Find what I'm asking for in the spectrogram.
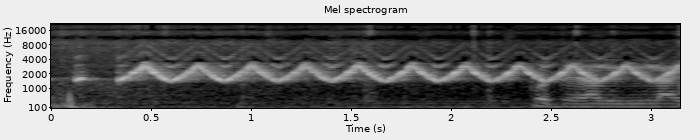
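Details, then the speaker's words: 1970 Pontiac LeMans with a newly installed alarm system (starter kill, flashing lights, door trigger): a loud siren warbles up and down about four times a second, then switches to a steady tone; the alarm works properly. "let go ahead and fire off the alarm so you can hear"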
